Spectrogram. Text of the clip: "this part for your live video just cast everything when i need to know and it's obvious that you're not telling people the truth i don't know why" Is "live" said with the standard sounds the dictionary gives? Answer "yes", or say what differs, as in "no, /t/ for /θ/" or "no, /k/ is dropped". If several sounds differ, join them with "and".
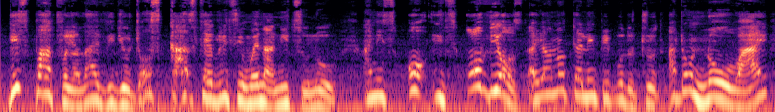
no, /f/ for /v/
